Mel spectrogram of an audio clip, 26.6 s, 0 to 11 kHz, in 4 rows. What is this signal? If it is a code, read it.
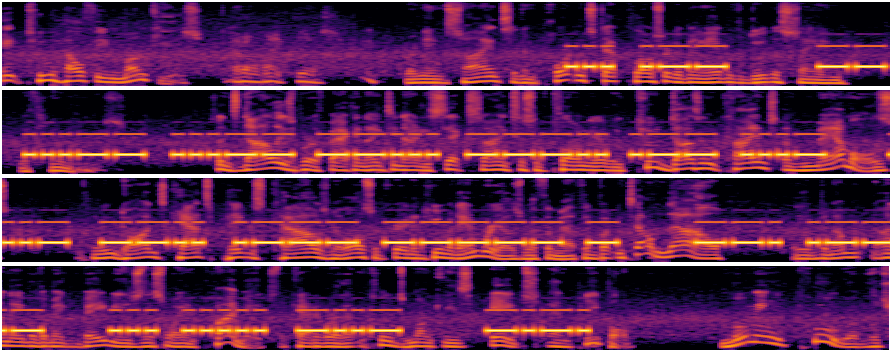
Morse code, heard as a keyed tone, hand-sent with a paddle, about 18 wpm, 660 Hz, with speech in English. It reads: SW M3378WV UZJ0T GJ S5X C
